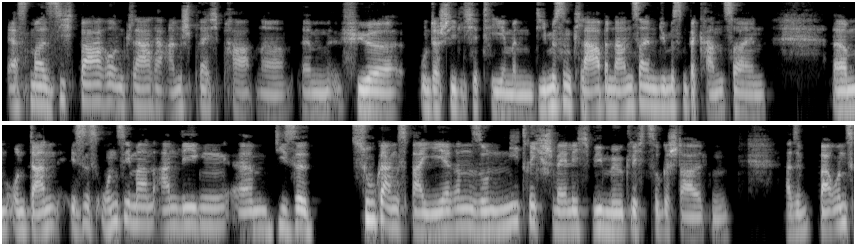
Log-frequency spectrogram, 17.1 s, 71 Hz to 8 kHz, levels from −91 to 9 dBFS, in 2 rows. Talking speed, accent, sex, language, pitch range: 135 wpm, German, male, German, 120-140 Hz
